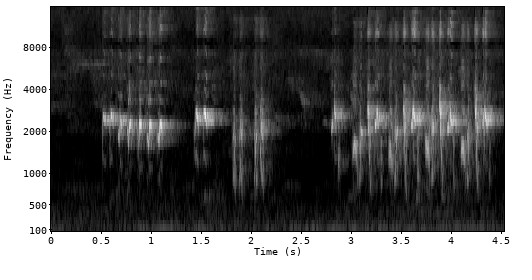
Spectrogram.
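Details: Sooty-headed bulbul from East Java giving a pancingan lure song: a level warbled trill, a short bright note, a pause, then a long burst of rich, bubbling, chattering phrases.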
